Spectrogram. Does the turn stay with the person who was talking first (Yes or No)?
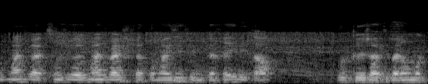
Yes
